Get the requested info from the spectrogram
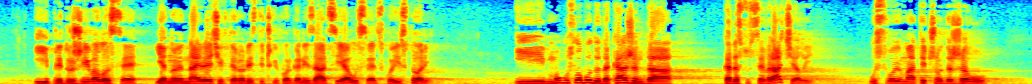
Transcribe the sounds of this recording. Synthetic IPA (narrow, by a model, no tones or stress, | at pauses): ipɾid̪ɾuʒiːʋalˠo̞se̞jɛd̪nojod̪naːjʋe̞t͡ɕixt̪e̞ɾo̞ɾist̪it͡ʃkixo̞ɾɡanizaːt̪sijausʋet̪sko̞jist̪o̞ːɾḭi | imo̞ɡuslˠo̞bod̪od̪akaːʒemd̪a | kad̪asuse̞ʋɾat͡ɕalḭ | usʋo̞jumat̪it͡ʂnud̪r̩ʒaʋu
